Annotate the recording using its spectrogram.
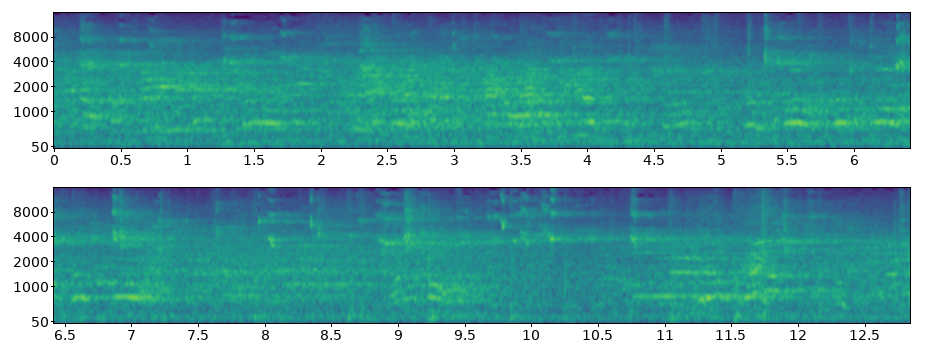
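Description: Indoor basketball game sounds echoing in a large gym: many short high squeaks of sneakers on the court, a ball bouncing on the floor, and voices calling out from players and spectators.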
